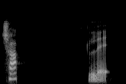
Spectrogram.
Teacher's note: i hold my tongue in the k position but i don't release it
